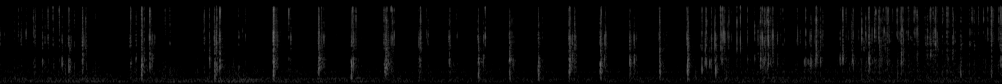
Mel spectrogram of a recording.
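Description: A small, flat metallic foil-and-plastic sachet is held in one hand against a wall while the fingers of the other hand press and crinkle it. Busy, bright crinkling at the start gives way to a run of evenly spaced, sharp crackles, each dying away almost instantly. Dense, continuous crinkling returns toward the end, with almost no low end throughout.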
